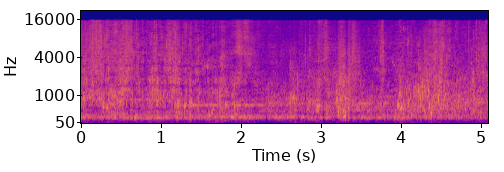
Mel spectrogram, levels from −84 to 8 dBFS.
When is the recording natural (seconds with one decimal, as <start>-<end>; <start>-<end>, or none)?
0.0-1.7; 3.5-5.1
